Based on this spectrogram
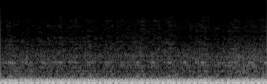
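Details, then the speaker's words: Stock turbo GMC truck engine, now warmed up after a cold-start surge. It idles steady and even around 750 rpm in closed loop, with trims back in range and no misses. Normal warm idle. "Idling fine. The idle will come down around 650 once it's warmed up. I'm sorry, 750. So it's right about there."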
